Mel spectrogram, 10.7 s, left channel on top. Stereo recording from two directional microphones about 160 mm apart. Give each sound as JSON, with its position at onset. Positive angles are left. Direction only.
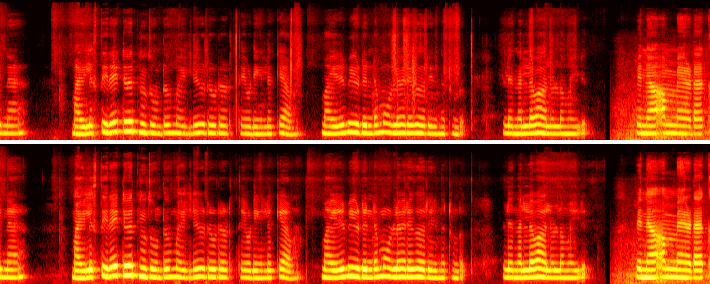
{"t": 0.1, "sound": "speech", "side_deg": -50}
{"t": 2.6, "sound": "a woman's voice", "side_deg": -5}
{"t": 7.5, "sound": "a woman's voice", "side_deg": 0}
{"t": 9.6, "sound": "a woman's voice", "side_deg": -20}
